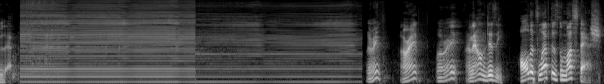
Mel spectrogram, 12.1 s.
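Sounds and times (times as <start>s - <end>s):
electric beard trimmer buzzing: 0.4s - 7.3s.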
